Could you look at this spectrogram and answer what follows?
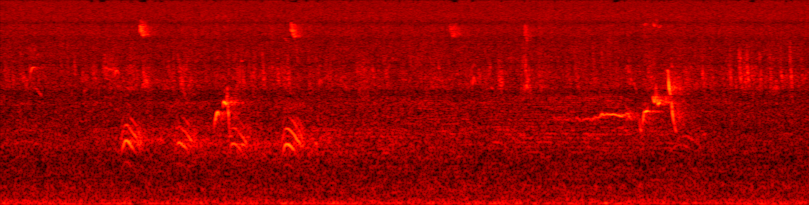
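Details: Wild Japanese bush warbler: a few short, sliding whistled notes early on, then a long, steady whistle that ends in a sharp rising flourish. Heavy low background rumble throughout.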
